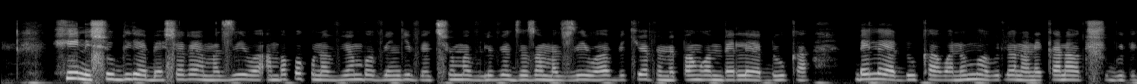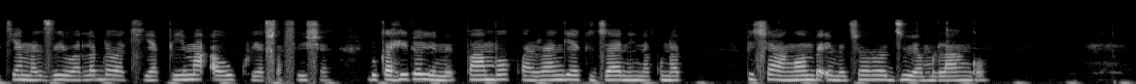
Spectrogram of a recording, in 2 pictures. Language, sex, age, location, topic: Swahili, female, 18-24, Kisii, agriculture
